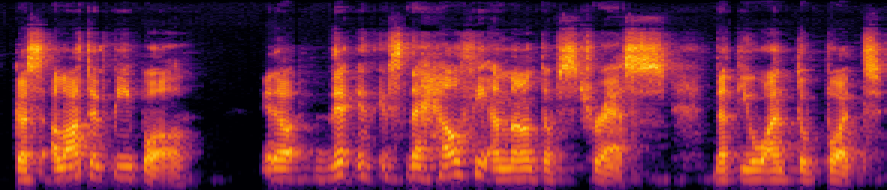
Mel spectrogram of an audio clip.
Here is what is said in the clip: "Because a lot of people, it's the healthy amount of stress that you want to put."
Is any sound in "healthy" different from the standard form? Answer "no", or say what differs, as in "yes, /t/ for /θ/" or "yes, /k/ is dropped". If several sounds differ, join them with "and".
no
